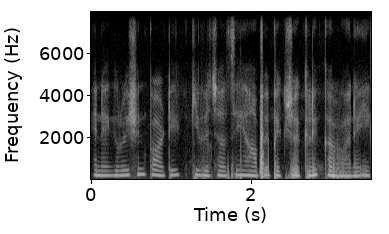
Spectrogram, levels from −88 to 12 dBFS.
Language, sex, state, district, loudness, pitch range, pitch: Hindi, female, Uttar Pradesh, Deoria, -27 LUFS, 210-230 Hz, 215 Hz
